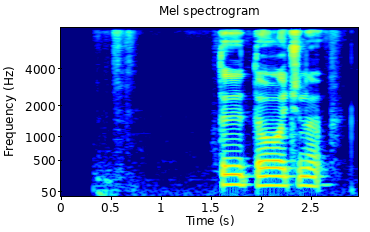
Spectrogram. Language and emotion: Russian, sad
